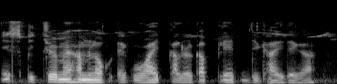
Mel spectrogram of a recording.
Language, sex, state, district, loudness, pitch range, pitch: Hindi, male, Meghalaya, West Garo Hills, -20 LUFS, 100-110 Hz, 105 Hz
